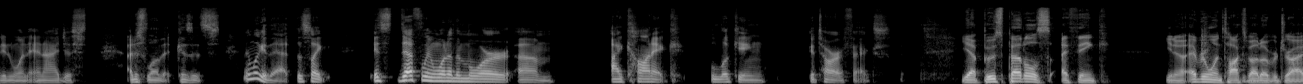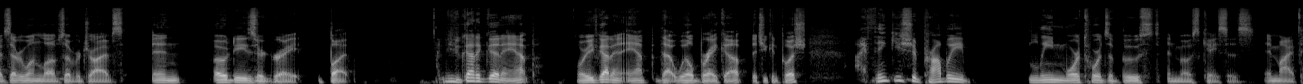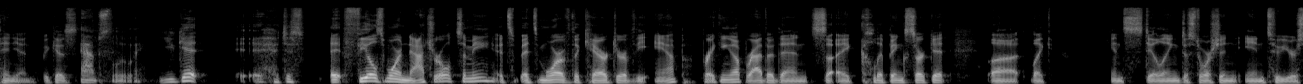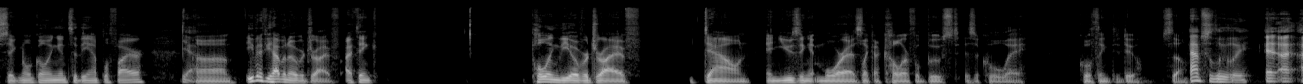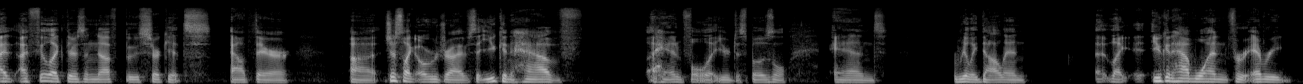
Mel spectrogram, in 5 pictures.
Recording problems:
abrupt cut into speech; at the start
uneven, jittery; strongly; from 1.5 s to 1:02

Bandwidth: 14.5 kHz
